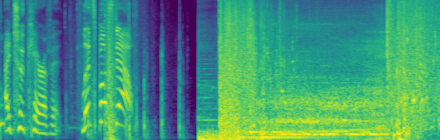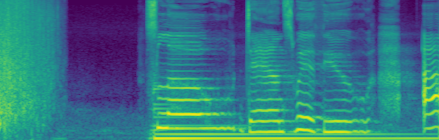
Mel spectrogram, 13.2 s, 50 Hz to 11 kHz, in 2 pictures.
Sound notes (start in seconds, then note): 3.3 wood crashes; 5.8 water splashes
